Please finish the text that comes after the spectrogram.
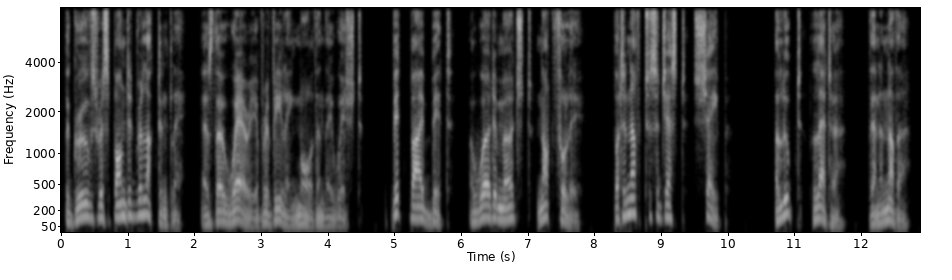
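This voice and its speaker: A man playing a brooding, weary police detective, narrating a mystery in the first person with solemn, measured, literary phrasing. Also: extremely low pitch, dry recording, clean studio sound, heavily acted.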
